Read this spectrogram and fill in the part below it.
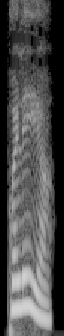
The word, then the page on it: ಪಳೆಯ: paḷeya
